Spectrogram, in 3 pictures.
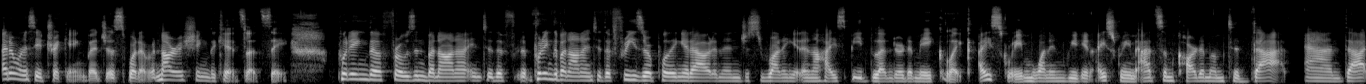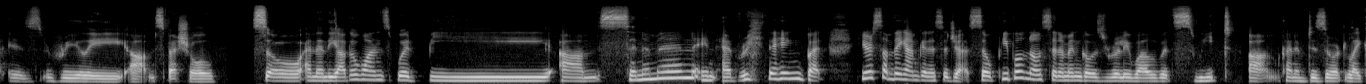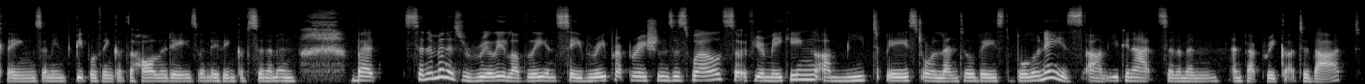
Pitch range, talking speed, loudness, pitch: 155-195 Hz, 200 wpm, -19 LUFS, 170 Hz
